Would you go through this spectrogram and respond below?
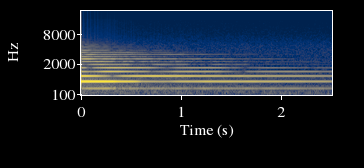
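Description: A single acoustic guitar string sounding an E note in a beginner tuning demonstration, one clear plucked tone ringing out alone and slowly fading.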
